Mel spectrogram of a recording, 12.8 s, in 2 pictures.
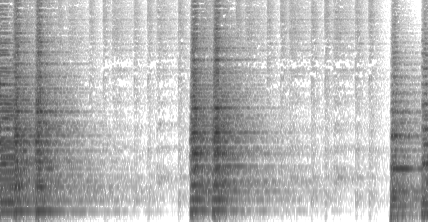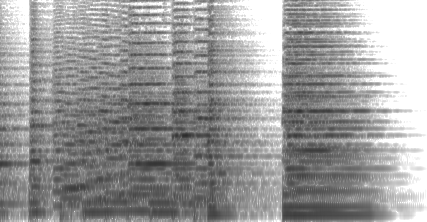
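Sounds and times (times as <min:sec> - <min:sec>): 
happy trumpet dance music: 0:00.0 - 0:01.5, 0:02.8 - 0:04.2, 0:05.8 - 0:12.3.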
